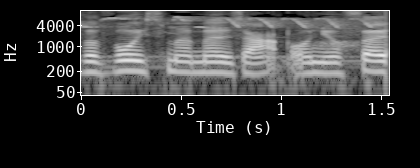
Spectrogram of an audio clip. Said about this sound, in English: As you can hear, there's some birds singing around me right now, so there's quite a lot of bird song on the pod in the background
